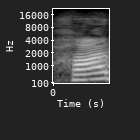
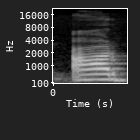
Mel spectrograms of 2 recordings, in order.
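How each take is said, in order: First: The word begins with an h sound. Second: The word begins directly with a vowel. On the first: The speaker calls it wrong. "इसको हार नहीं पढ़ेंगे" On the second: The speaker calls it right. "आर pronounce करेंगे"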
